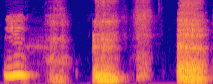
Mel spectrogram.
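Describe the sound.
A person deliberately imitates vocal tics, making a series of short grunts and snorting sniffs in quick bursts with brief pauses between them, clear.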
